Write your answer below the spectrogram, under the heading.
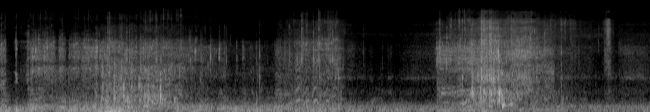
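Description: Water splashing beside a fishing boat, mixed with handling noise. It grows louder twice, about a second in and again around six seconds in.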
